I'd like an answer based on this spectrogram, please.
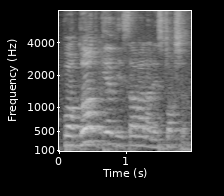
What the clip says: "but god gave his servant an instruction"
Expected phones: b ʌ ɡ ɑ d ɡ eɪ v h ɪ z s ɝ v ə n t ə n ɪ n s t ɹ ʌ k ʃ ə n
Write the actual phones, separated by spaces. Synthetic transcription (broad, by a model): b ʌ ɡ ɑ d ɡ eɪ v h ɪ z s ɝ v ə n ə n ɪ n s t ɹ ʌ k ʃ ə n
